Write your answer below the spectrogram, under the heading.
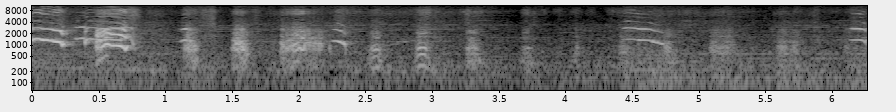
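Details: Pembroke Welsh Corgi puppies, red and sable boys just over a week old, April 2020: sharp high squeals at the start, followed by softer, irregular squeaky whimpers and a couple of thin, falling cries.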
